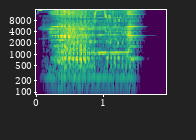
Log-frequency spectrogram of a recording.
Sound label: Data Calculating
